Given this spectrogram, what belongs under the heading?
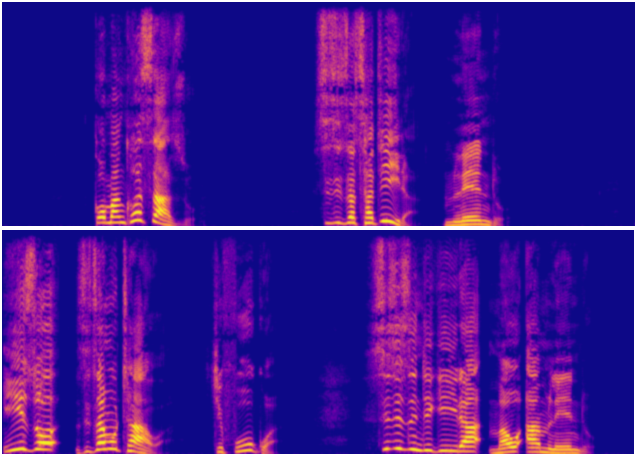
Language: Nyanja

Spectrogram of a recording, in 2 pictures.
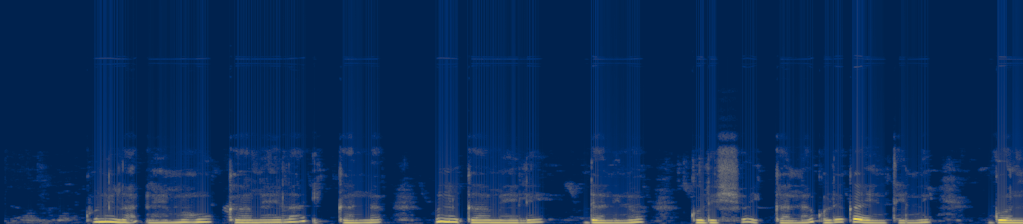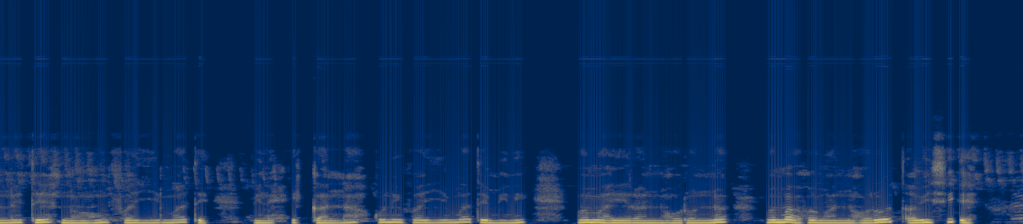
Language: Sidamo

